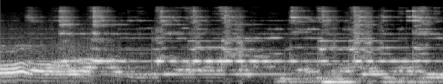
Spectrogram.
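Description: Temple hand bell rung steadily during an aarti lamp offering, its ringing sustained, with regular sharp metallic clashes like small hand cymbals keeping time. Low thumps join in after about three seconds.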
